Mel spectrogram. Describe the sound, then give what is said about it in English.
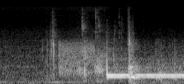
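A steady telephone line tone from an incoming call cuts in about halfway through and holds at an even pitch to the end, preceded by a few faint clicks. “Hey, we've got a phone call.”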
